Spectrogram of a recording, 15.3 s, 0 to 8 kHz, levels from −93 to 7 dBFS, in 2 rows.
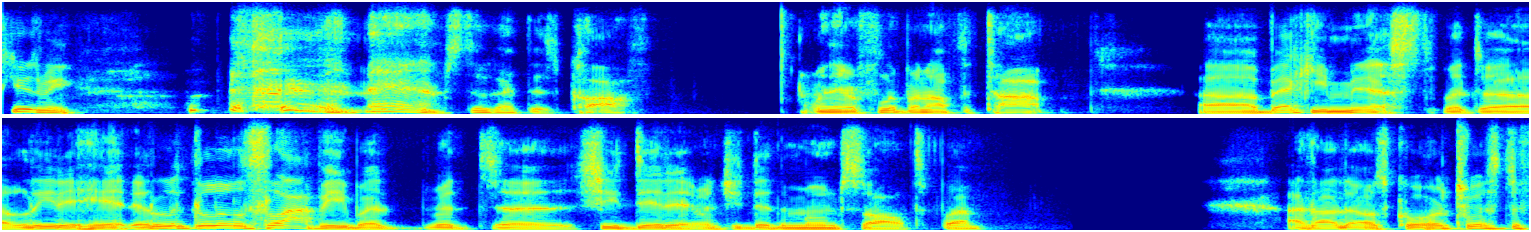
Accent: American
